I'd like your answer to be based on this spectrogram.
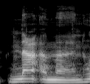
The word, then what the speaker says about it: Naaman: I'm going to say Naaman. – Naaman, which is the correct way to say that.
